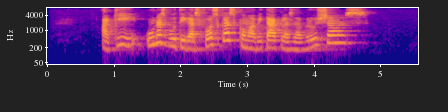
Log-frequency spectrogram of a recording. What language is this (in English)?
Catalan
